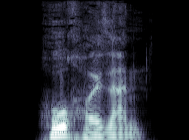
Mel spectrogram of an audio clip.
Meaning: dative plural of Hochhaus
- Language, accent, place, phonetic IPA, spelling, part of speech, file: German, Germany, Berlin, [ˈhoːxˌhɔɪ̯zɐn], Hochhäusern, noun, De-Hochhäusern.ogg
